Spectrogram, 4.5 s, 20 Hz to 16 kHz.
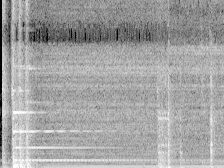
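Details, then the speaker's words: Gottlieb King of Diamonds electromechanical pinball: the stepping units clatter, then a steady buzzing hum as the 0-9 score unit sticks on along with a score rail. The ninth switch adjustment is suspected of causing carryover. "Got something sticking on here. just turned it off and double checked. It's a 0 to9 units sticking on along with a score rail on that."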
